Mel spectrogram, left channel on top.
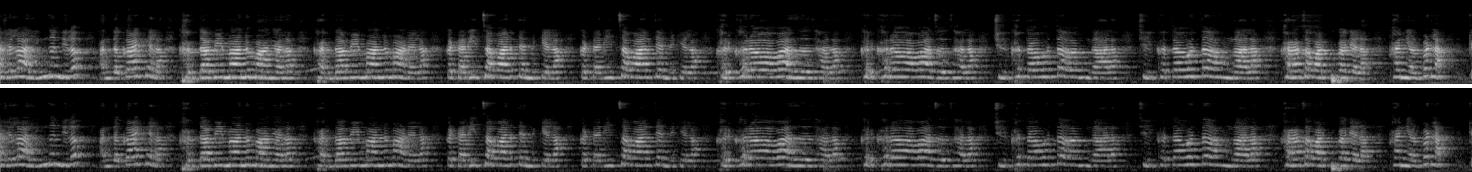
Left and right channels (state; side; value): quieter; right; 6.7 dB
